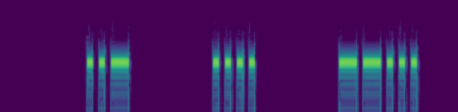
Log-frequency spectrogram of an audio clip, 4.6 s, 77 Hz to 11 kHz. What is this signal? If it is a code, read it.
Morse code, heard as a keyed tone, about 19 wpm, spaced as for 8 wpm, 700 Hz. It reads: UH7
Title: 166 Lesson 27e - Number 7 - Three Characters 20wpm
